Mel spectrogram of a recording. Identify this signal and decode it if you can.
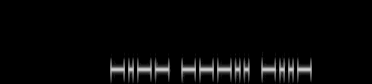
Morse code, heard as a keyed tone, about 28 wpm, 700 Hz. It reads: Y8X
